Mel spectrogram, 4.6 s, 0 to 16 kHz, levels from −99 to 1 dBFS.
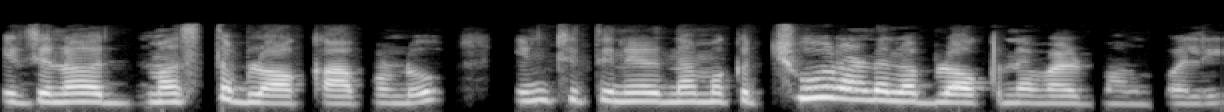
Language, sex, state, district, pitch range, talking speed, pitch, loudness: Tulu, female, Karnataka, Dakshina Kannada, 215-275 Hz, 145 wpm, 250 Hz, -16 LUFS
